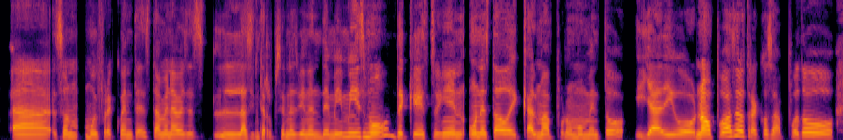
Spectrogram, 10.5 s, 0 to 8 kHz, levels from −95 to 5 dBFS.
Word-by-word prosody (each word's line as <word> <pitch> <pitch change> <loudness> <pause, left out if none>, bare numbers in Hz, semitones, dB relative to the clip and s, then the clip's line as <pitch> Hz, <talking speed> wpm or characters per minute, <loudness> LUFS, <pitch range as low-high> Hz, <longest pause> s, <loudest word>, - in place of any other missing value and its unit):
ah, 190 -2 +3
son 215 -1 -1
muy 210 +1 -2
frecuentes, 195 - -5
también 205 0 -1
a 200 - +2
veces 210 +4 -3
las 195 -1 -1
interrupciones 195 0 -5
vienen 195 0 -2
de 190 0 -2
mí 200 +2 -1
mismo, 235 +3 +1
de 220 -7 0
que 195 -2 0
estoy 215 +2 -5
en 215 -2 +1
un 220 0 +1
estado 210 -1 +2
de 195 -2 -1
calma 200 -1 +1
por 195 - -11
un 190 - -3
momento 190 +1 -3
y - - -9
ya 185 -1 +5
digo: 180 -1 +1
"No, 220 -1 +8
puedo 250 +5 +3
hacer 300 +2 +3
otra 280 -7 0
cosa, 190 -3 -4
puedo 230 -3 +1
200 Hz, 190 wpm, -23 LUFS, 195-215 Hz, -, No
